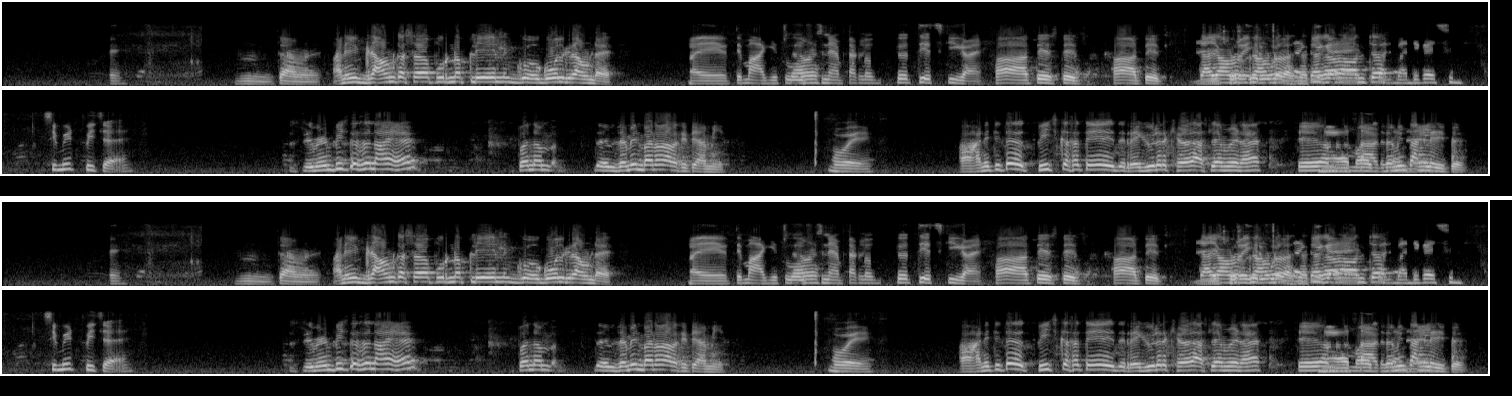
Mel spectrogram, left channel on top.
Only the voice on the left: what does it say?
हम्म त्यामुळे, आणि ग्राउंड कस पूर्ण प्लेन गोल ग्राउंड आहे.
त्यामुळे
हा तेच तेच हा तेच
त्या ग्राउंड
ग्राउंडवर असणार
त्या
ग्राउंड
आमच्या
सिमेंट बीच कस नाय हाय. <unintelligible> पण जमीन बनव आह तिथे आम्ही.
हा आणि तिथेच. पीच कसं ते रेग्युलर खेळ असल्यामुळे, ना ते
जमीन चांगली हाय इथं.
